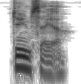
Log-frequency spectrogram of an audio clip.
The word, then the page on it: doomsayer: Australian English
